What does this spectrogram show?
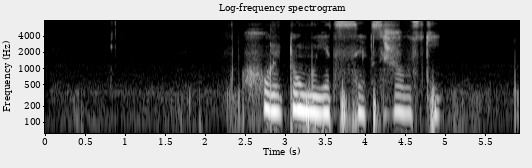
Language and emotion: Russian, angry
